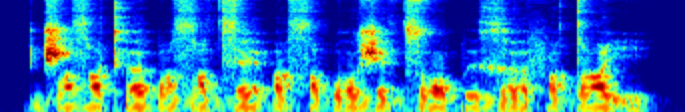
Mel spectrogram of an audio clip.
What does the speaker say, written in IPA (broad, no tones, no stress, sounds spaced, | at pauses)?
d͡ʒ ɨ zˤ i kʼ ɐ b ɘ zˤ ɨ d͡z ɛ ʔ ɐ sˤ ɨ b ɔ ʒ ɛ d͡z ɔ p ɨ ɣ ɐ f ɘ dˤ i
